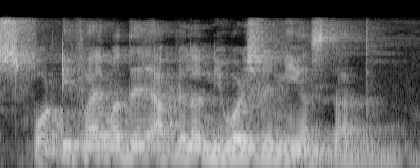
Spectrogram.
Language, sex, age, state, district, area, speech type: Marathi, male, 30-45, Maharashtra, Wardha, urban, spontaneous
